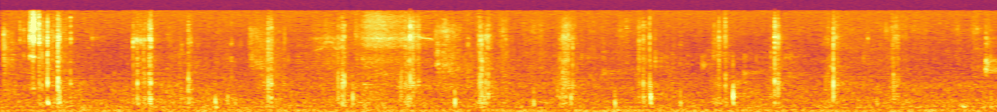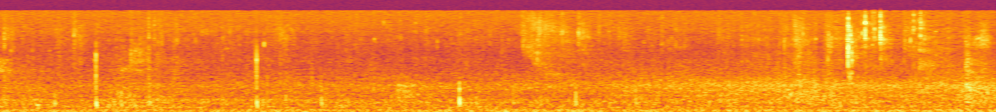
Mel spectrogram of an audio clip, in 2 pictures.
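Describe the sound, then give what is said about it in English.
Steady chewing with soft crunches and wet, squishy mouth sounds, several people eating communion bread quietly together during a communion service, with no talking. “Consider that as we chew together. Let's take the bread.”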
